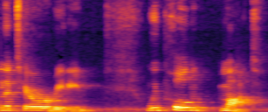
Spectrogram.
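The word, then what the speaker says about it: Maat: tarot reading we pulled Mott right sometimes it's pronounced not that she is the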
